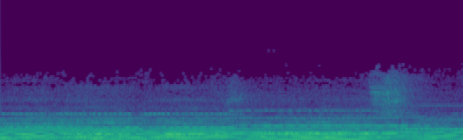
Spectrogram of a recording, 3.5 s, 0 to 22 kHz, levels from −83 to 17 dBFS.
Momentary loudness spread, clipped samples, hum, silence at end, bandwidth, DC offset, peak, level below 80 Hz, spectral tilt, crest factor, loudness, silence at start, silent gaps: 3 LU; under 0.1%; none; 0 s; 11.5 kHz; under 0.1%; -6 dBFS; -72 dBFS; -5 dB/octave; 14 dB; -20 LUFS; 0 s; none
